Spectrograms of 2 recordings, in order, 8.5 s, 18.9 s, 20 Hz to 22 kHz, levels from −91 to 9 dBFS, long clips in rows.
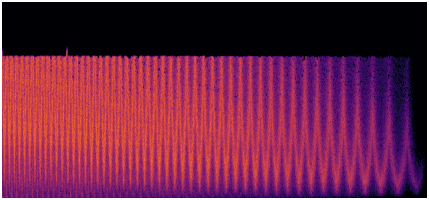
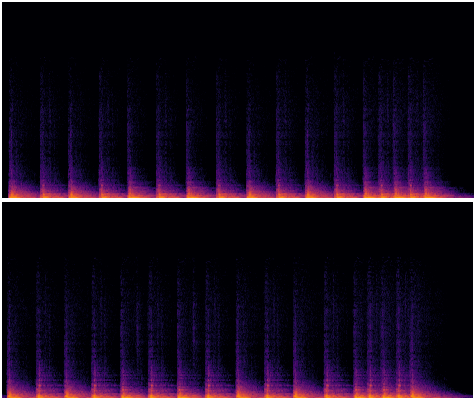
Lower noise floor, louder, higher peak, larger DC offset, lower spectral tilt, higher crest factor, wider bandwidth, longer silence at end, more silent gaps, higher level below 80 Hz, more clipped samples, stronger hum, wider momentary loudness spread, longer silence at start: second, -50 dBFS vs -59 dBFS; first, -16 LUFS vs -25 LUFS; about the same, -4 dBFS vs -6 dBFS; neither; second, 5.5 dB/octave vs -11 dB/octave; about the same, 18 dB vs 18 dB; first, 16.5 kHz vs 3.1 kHz; about the same, 0.55 s vs 0.65 s; neither; second, -86 dBFS vs -26 dBFS; neither; neither; first, 15 LU vs 12 LU; second, 0 s vs 0.15 s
